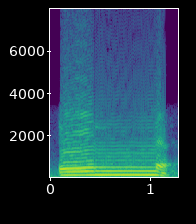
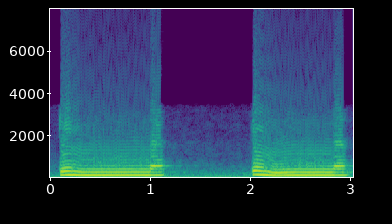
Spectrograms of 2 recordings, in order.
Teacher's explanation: ومثلها مثلا إن، تجد بعضهم من أجل أن يأتي بالغنة كاملة موفاة يقول إن، فيأتي بياء زائدة تلحظ لدى السامع من خلال نطقه · Shown in: first take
